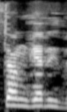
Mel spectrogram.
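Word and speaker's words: Dunghutti: Is Dangati the right way to say it, by the way? – Yeah, that's not bad at all.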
